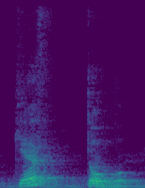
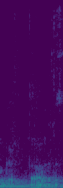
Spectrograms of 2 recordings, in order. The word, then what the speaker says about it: Kev Topo: Este, pero lo que pasa es que yo siempre en las canciones como que cuando digo mi nombre, pues, como que se escucha como si lo dividiera, porque digo, Kiev Topo, babe, siempre. Pues pareciera. Por eso se escucha la V pronunciada, pero en verdad es Topo, Kev Topo.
